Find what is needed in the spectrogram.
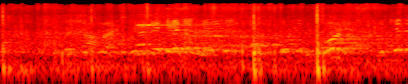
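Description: A football kicked twice, two sharp thuds a little over half a second apart in the second half, over the calls and shouts of young players.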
